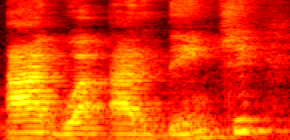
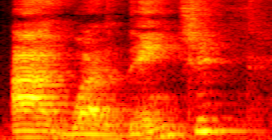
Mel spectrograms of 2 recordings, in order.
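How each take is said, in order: First: The two words are said separately, both vowels kept. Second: The two words merge, losing one vowel sound. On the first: The speaker calls it wrong. "Eu não falo água ardente" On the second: The speaker calls it right. "e sim aguardente"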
